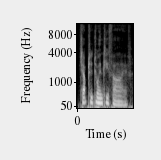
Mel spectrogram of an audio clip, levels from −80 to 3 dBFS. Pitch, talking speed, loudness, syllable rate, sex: 125 Hz, 170 wpm, -17 LUFS, 5.2 syllables/s, male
